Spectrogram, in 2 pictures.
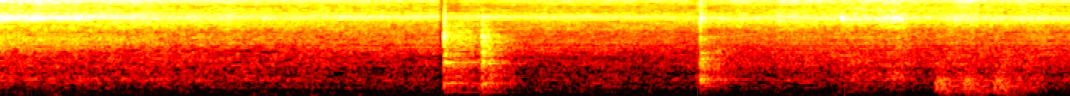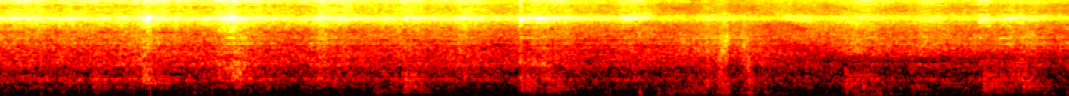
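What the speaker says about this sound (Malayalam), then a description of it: "ഇനി ഗ്രേറ്റ് ചെയ്ത കാരറ്റ് ഇട്ട് കൊടുക്കാം." Grated carrot sautéing in ghee in a hot pan for carrot halwa, a steady soft sizzle and hiss with occasional scrape and stir clicks, close and alone without talk.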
